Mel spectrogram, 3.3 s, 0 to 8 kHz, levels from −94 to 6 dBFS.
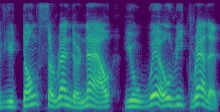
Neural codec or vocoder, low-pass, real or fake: none; 7.2 kHz; real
